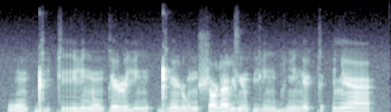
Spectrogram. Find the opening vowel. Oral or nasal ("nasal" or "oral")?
nasal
